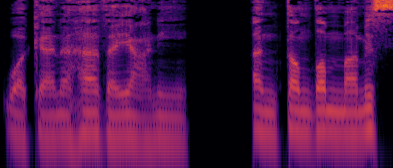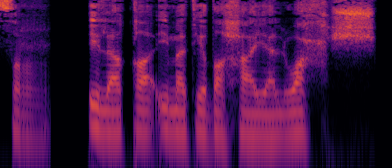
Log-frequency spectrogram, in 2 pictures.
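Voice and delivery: usual speaking voice

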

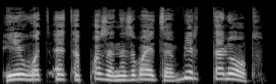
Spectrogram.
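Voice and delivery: high, strange put-on alien voice, leering; a sleazy little alien announcing his trick; pervy green alien voice. A narrator's reading. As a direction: play the green creature showing off a sex position. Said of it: "узнаваемый голос зелёного извращенца".

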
